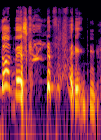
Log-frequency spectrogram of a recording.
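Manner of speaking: high, loud words broken by laughter; laughing. Real, not acted. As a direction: protest while cracking up. Laughing at the game.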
